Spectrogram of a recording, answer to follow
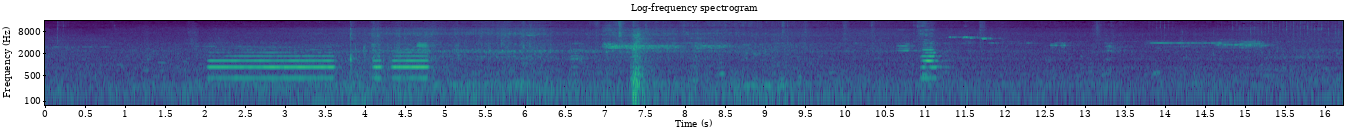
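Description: Vehicle horns honking in street traffic over the steady noise of passing vehicles. One long honk comes about two seconds in, followed by two short toots, a sharp knock about seven seconds in, and another short beep around eleven seconds.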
